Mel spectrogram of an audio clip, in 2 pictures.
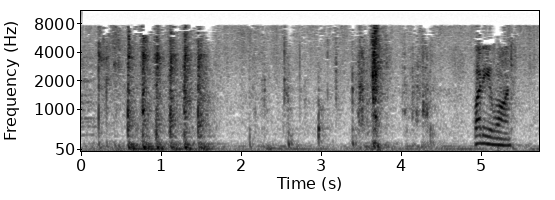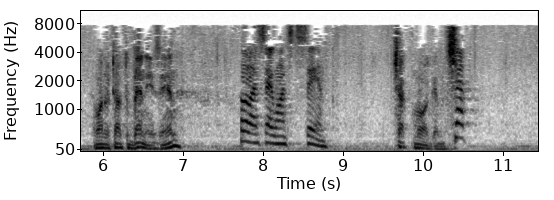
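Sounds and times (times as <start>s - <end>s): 
knocking on the wooden back door of a single-family frame house: 0.6s - 1.7s
speech: 4.9s - 7.1s, 7.7s - 8.9s, 9.6s - 10.7s.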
